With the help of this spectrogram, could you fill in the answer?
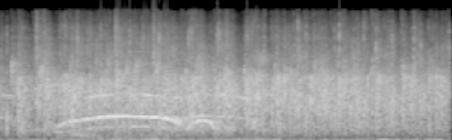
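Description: Steady audience applause for event host Startup Edmonton, a dense wash of many hands clapping at an even loudness for several seconds, with a brief rising-and-falling whistle or whoop heard over it early on.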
